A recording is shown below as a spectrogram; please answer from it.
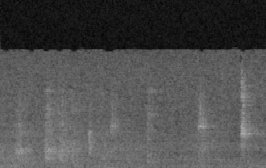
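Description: Faint, irregular small clicks over quiet room tone.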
